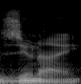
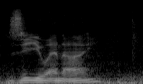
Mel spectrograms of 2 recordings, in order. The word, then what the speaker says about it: Zuni: telling me that uh we've all been pronouncing zunai incorrectly how do you spell zunai z-u-n-i yeah so i mean it could very well be zuni but then people look at you if you say that like you're an idiot yeah i'm pretty sure it is zooney yeah so everybody sounds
